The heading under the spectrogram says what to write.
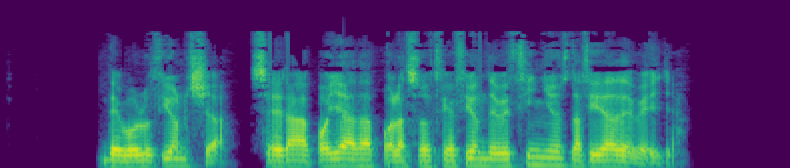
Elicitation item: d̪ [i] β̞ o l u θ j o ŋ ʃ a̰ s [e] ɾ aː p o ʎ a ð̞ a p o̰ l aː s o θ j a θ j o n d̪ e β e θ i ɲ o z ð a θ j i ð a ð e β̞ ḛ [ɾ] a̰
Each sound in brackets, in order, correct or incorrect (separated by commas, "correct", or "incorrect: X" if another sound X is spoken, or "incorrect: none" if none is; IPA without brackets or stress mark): incorrect: e, correct, incorrect: ʎ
